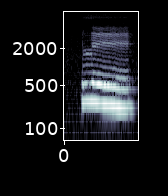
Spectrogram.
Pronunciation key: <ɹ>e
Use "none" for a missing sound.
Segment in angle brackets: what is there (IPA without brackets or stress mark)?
l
